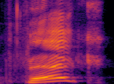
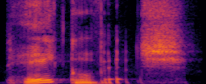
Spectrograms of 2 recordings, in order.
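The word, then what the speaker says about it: Pejkovic: Peck? It's spelled with a J in there. P-E-J-K-O-V-I-C. Pekovich.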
